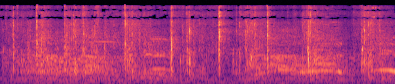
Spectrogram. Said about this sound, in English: Three men walk out of a large grey metal door, smiling shyly as they're greeted by the crowd outside the jail.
